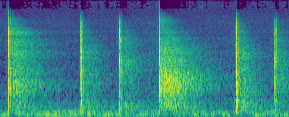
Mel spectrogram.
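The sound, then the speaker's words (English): A short run of hand claps and pats on the legs in a rhythm exercise where white notes are patted on the leg and black notes are clapped, about six sharp hits in a loose, uneven rhythm, with no voices. “But I say to them, if you've got a white note on your leg, if you've got a black note, clap.”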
